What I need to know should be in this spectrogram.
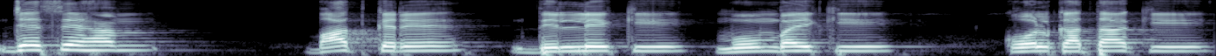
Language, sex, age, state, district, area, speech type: Hindi, male, 18-30, Bihar, Begusarai, rural, spontaneous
